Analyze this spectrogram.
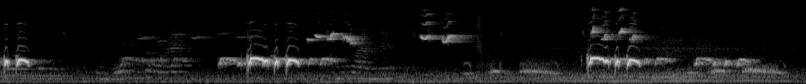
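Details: Local zebra dove song, loud and long, used as a lure to prompt other doves to sing. Two warbling coo bursts with even trailing notes, softer lower tones and scattered higher bird chirps.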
